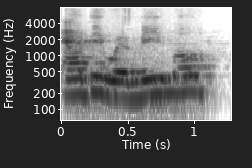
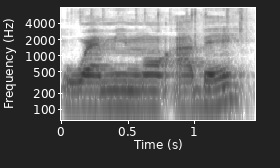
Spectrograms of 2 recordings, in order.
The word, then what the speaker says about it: Wemimo Abe: So it's actually Wemimo Abe. Wemimo Abby. Okay. Yeah. So it's like think about Abe, like Abe, like, and then it's Wemimo.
